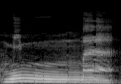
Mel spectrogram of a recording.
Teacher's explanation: Kalau kita sambungkan min dengan ma, karena ada hukum idgham di sini, ya idgham bi gunnah, maka kita baca mimma. Asalnya min dengan ma.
